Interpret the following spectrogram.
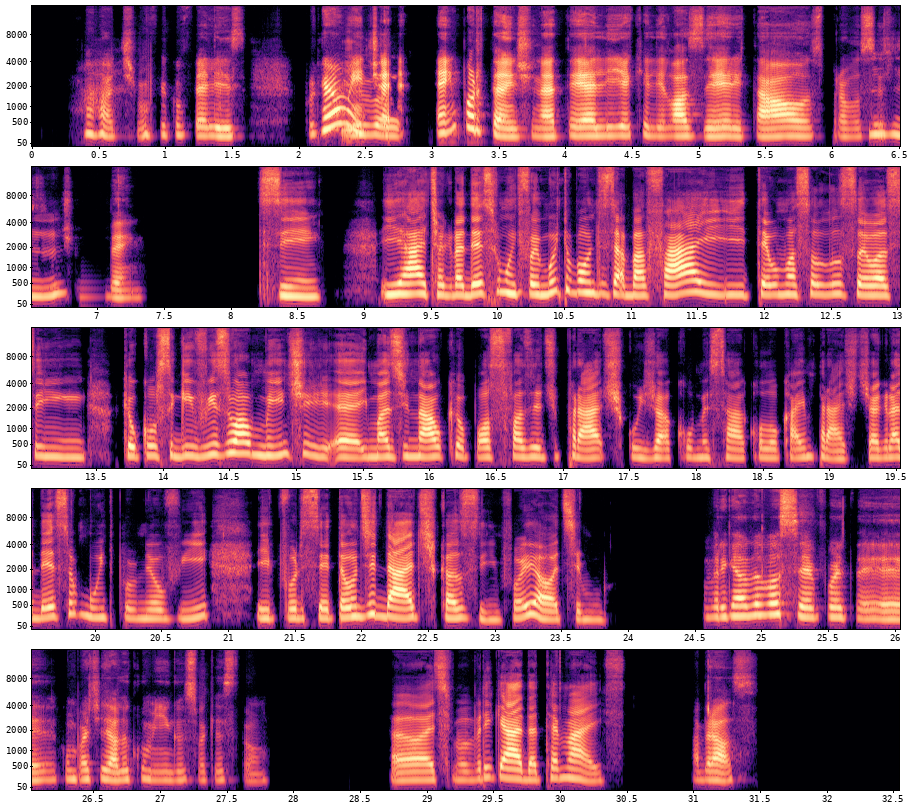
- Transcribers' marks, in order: none
- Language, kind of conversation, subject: Portuguese, advice, Como identificar assinaturas acumuladas que passam despercebidas no seu orçamento?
